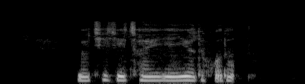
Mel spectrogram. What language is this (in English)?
Chinese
